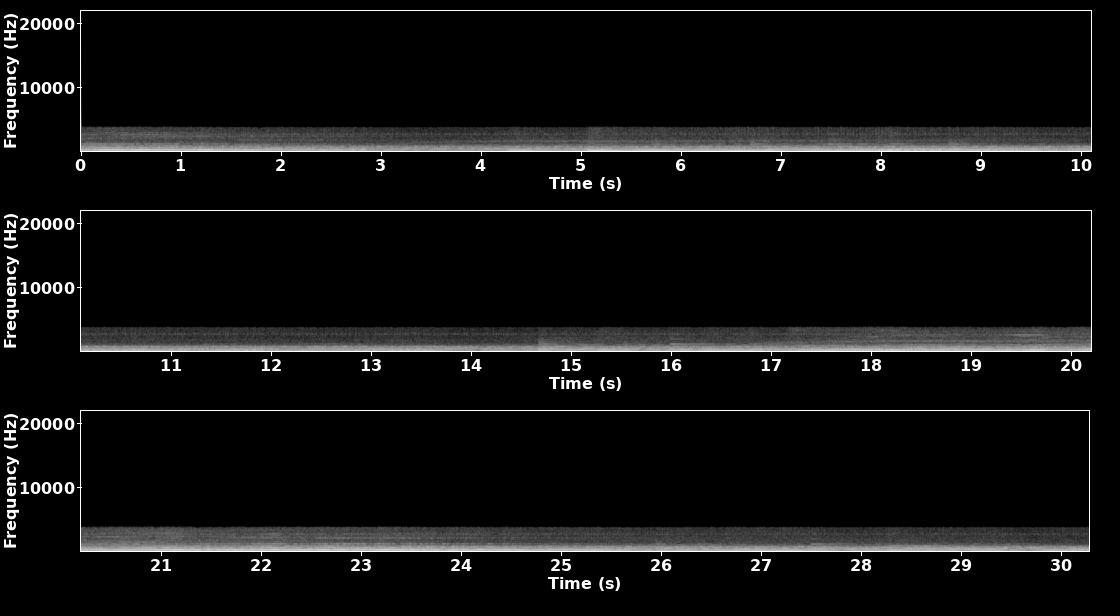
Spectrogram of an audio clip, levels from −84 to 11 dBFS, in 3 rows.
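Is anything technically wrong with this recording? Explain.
No, nothing here is technically wrong; it's simply audio that came over a call line using the G.711 A-law codec at 64 kbps, which is why there's nothing above 4 kHz and it has that familiar narrow, phone-like character.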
